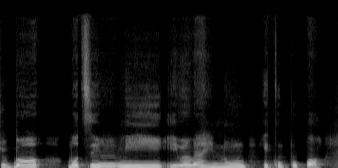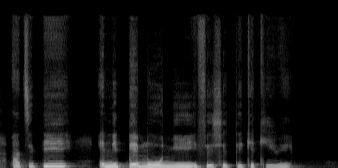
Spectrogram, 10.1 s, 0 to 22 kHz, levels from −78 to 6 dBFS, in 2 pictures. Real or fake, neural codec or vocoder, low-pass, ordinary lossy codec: fake; autoencoder, 48 kHz, 32 numbers a frame, DAC-VAE, trained on Japanese speech; none; none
